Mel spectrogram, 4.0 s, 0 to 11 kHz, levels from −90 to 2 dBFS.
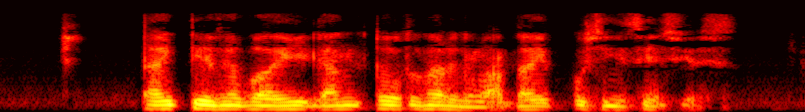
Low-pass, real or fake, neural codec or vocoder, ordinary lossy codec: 7.2 kHz; fake; codec, 16 kHz, 2 kbps, FreqCodec, smaller model; MP3, 32 kbps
